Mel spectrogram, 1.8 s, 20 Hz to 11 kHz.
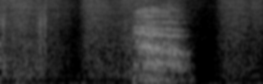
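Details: Simulated gasp from a cartoon character (Sunny Bridges, Class of 3000) with a cold: a single sharp, breathy intake of air between quiet breaths.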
